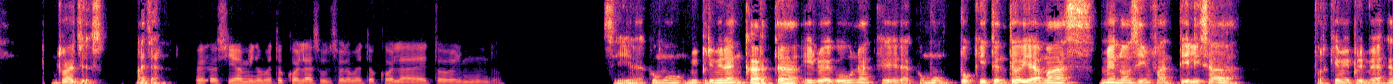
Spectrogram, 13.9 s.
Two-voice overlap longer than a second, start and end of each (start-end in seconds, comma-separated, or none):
none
